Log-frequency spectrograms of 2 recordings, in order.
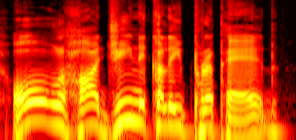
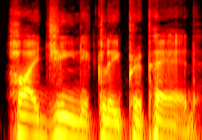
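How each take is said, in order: First: HYGIENICALLY PREPARED pitched high and rising; proud dwarf cook. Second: Said in the usual way. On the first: A narrator's reading. Cook boasts to the watchman of "hygienically prepared" food, high proud claim. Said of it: "said Gimlet". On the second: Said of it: "said Carrot".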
